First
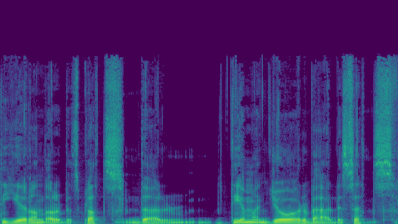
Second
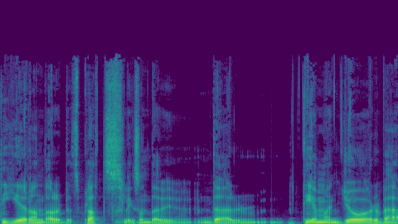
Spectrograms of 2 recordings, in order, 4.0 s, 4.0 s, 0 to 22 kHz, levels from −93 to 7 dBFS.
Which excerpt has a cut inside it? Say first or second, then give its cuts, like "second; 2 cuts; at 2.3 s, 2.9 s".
first; 1 cut; at 1.1 s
